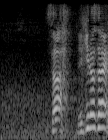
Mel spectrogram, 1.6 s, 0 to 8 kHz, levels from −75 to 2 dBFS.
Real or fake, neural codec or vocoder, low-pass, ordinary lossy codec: real; none; 7.2 kHz; none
